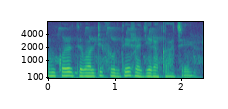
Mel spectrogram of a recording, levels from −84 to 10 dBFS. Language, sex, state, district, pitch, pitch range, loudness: Bengali, female, Assam, Hailakandi, 170 Hz, 160-185 Hz, -15 LUFS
